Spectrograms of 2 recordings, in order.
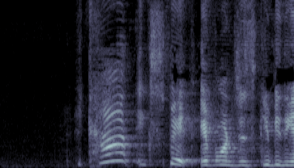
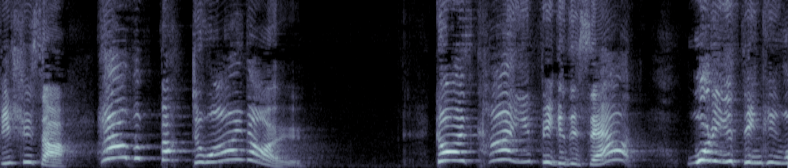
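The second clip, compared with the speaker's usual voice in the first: raised, exasperated rant at the viewers, higher and louder; frustrated yelling; 6 semitones higher, 4 dB louder than usual. Real, not acted. Coach yelling at her live viewers in exasperation. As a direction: let it burst out, fed up with their questions. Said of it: "Sorry to yell at you guys".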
